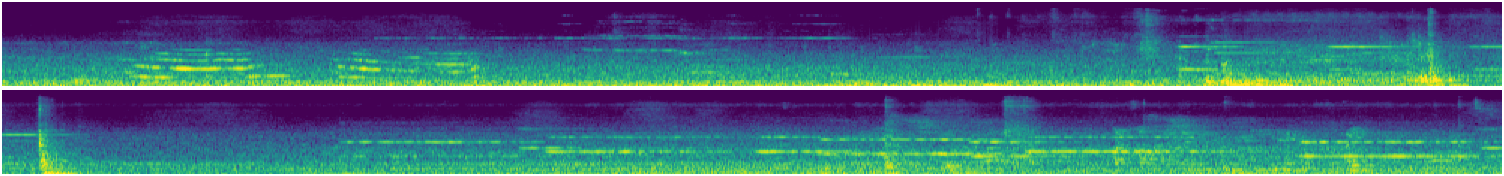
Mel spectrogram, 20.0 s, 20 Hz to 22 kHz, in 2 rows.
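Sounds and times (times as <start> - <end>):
train low hum: 0.0 - 20.0
sliding doors closing thumps: 7.6 - 10.7
door chime: 7.8 - 10.6.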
